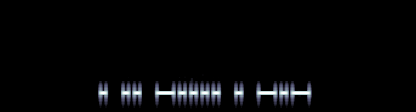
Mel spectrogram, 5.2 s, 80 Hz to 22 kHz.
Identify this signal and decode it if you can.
Morse code, heard as a keyed tone, about 17 wpm, 700 Hz. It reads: EI6EK
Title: DXCC-100 Call Signs - 5 Characters - 17wpm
